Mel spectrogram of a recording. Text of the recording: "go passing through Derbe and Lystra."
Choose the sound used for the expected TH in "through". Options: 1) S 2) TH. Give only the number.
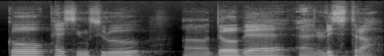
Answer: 1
